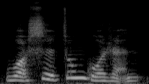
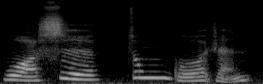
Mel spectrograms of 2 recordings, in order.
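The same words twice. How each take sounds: First: Said in the usual way. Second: Slow model reading. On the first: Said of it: "teacher repeats at normal speed". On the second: Shown as a demonstration. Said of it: "teacher models sentence slowly".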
